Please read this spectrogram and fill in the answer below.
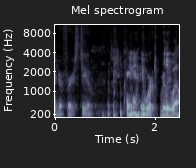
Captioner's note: chuckles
